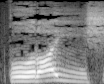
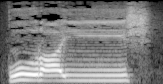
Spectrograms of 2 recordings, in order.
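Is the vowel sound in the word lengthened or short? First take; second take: short; lengthened. First: The vowel before the final sound is short. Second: The vowel before the final sound is drawn out. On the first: The word runs on into the next word. "خلاص ما فيش مد" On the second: The reader stops on this word. "مديت"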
